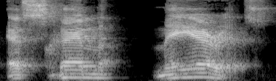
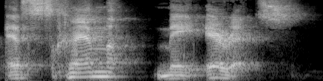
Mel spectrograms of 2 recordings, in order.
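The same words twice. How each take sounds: First: "Eschem" held, then a break before "me'eretz"; careful separated reading; pause between words. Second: Very slow "Eschem me'eretz" with the M held; deliberate example reading; slow and careful. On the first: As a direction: leave clear space between the words. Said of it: "you've gotta leave a pause". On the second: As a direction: stretch "Eschem" so it doesn't merge with "me'eretz". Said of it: "those are the examples". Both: Shown as a demonstration.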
